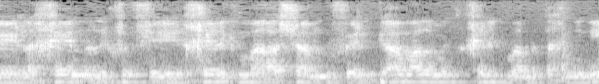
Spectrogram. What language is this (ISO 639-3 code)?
heb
